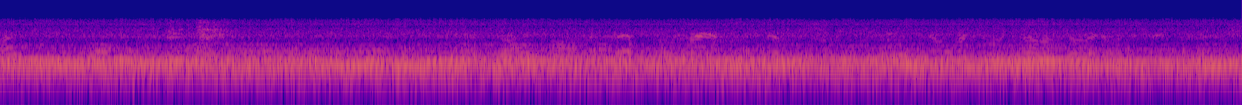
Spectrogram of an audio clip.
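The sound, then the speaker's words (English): An army helicopter that has just landed: its engine and rotors give off a loud, steady roar that fills the whole recording with dense, unbroken noise. “An army helicopter has just landed, making a great deal of noise”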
